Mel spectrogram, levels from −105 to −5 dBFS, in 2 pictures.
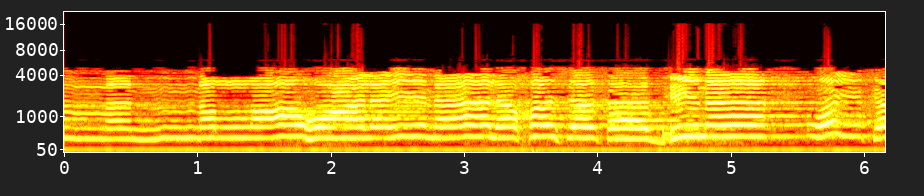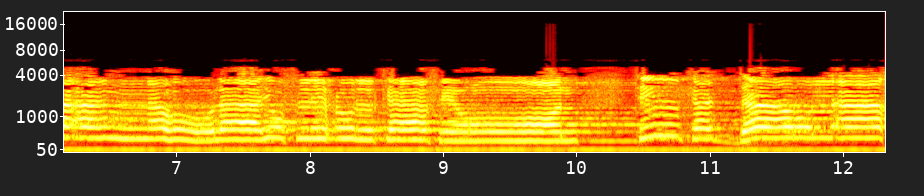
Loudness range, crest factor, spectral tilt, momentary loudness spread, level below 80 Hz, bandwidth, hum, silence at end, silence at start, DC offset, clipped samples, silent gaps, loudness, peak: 5 LU; 12 dB; -5 dB/octave; 9 LU; -38 dBFS; 5.2 kHz; none; 0 s; 0 s; under 0.1%; under 0.1%; none; -12 LUFS; 0 dBFS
